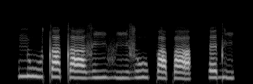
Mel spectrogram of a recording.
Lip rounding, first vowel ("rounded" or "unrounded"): rounded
